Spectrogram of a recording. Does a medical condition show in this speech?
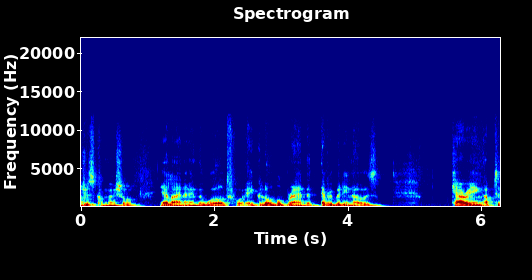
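No.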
